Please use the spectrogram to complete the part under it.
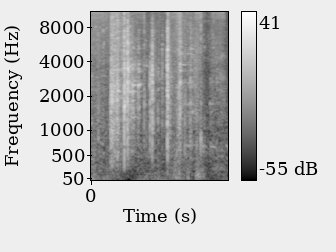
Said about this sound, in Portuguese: Vocês ouvem aí os pedaços de telha. Pedaços de telhas por todos os lados da PE-320.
